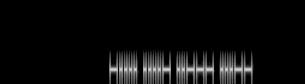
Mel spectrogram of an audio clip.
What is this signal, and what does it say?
Morse code, heard as a keyed tone, about 50 wpm, 700 Hz. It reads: 6423
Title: Numbers - 4-Digit 50wpm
